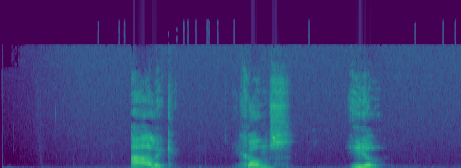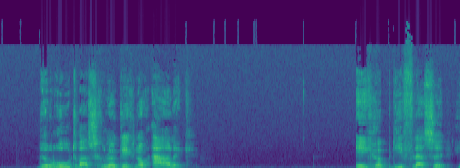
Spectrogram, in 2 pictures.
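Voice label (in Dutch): heel, Limburgse gesproken woordenboeken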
